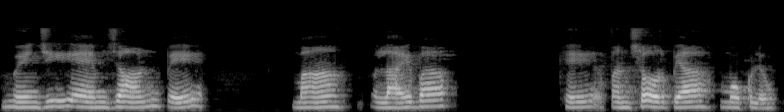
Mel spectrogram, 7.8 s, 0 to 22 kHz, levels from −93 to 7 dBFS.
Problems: none marked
